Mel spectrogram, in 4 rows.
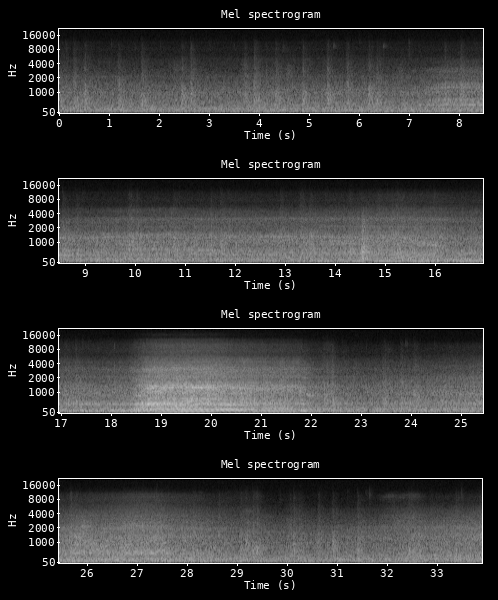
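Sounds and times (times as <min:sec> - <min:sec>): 
low city hum at night in PingTung Taiwan: 0:07.0 - 0:33.9
vehicle passing: 0:07.4 - 0:29.5.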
